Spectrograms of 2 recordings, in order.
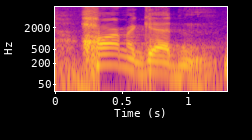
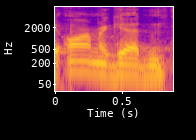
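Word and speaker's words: Harmageddon (Ἁρμαγεδών): You add an H sound to the pronunciation. Harmageddon. But normally we just drop that H and say Armageddon in our popular pronunciation.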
